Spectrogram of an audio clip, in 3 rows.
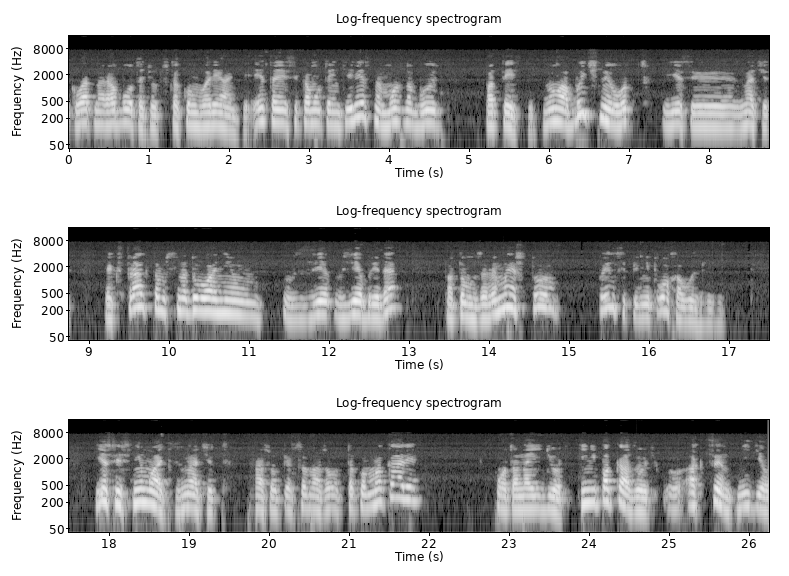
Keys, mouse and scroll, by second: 1.9-2.6 middle drag, 3.2-3.9 middle drag, 4.9-6.2 middle drag, 13.1-16.0 middle drag, 18.2-18.9 shift+middle drag, 20.0-20.4 shift+middle drag, 20.6-21.6 middle drag, 23.1 space.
